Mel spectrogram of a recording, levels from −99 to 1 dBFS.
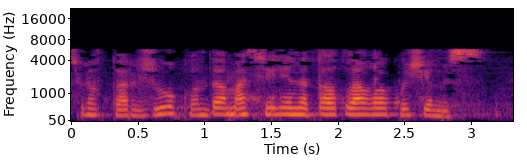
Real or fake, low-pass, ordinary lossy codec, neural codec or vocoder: fake; 7.2 kHz; MP3, 24 kbps; codec, 24 kHz, 3 kbps, HILCodec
